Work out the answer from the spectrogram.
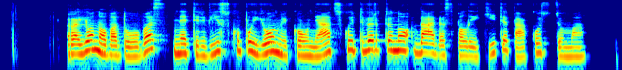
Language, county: Lithuanian, Kaunas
